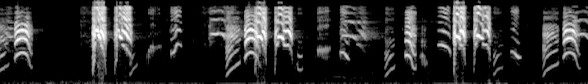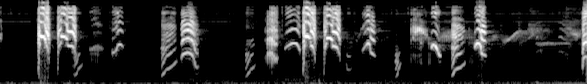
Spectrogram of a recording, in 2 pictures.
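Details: Talking Indian ringneck parrot calling continuously: loud rasping screeches, often doubled, alternate with downslurred whistled chirps and quieter chatter across nearly twelve seconds.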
